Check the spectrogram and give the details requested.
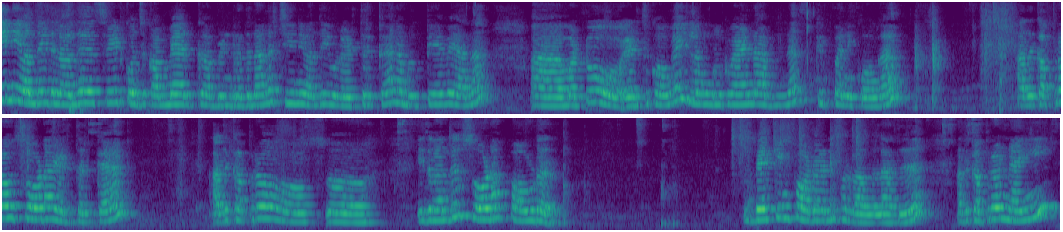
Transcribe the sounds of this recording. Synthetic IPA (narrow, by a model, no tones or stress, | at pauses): t͡ʃiːniʋɐnd̪ɯɪðɪlɐʋɐnd̪ɯsɾiːʈkɔɲd͡ʒɔ̃kɐmːɪjaːɪɾɯkːɯɐpːɐɽɪnɾɐðɯnaːlɐt͡ʃiːniʋɐnd̪ɯɪʋɐɭoɛɽɯt̪ːɯɾɯkːẽːnɐmːɐɭɯkːɯt̪eːʋɐjaːnɐ | mɐʈːʊ̃ɛɽɯt̪ːɯkːoːŋɡɐɪlːɐʊŋɡɐɭɯkːɯʋeːɳaːɐpːɽɪnːaːskɪʈ̚pɐɳːɪkːoːŋɡɐ | ɐðɯkːɐpːɯɾɔ̃soːɽaːɛɽɯt̪ːɯɾɯkːẽː | ɐðɯkːɐpːɯɾɔ̃ | ɪðɯʋɐnd̪ɯsoːɽaːpɐʊɽɐɾ | beːkɪŋɡpɐʊɽɐɾɐnːɯsɔlːɯʋaːŋɡɐlːaːɐðɯɐðɯkːɐpːɯɾɔ̃nɐɪ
